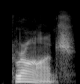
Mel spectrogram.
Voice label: "graunch", American

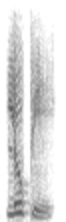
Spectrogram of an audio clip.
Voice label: "loopy", Indian

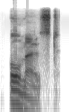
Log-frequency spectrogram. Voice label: "almost", British

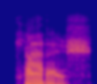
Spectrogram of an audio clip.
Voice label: "cattish", American

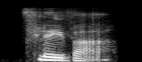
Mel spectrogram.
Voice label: "flavour", Indian

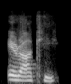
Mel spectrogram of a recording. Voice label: "Iraqi", Indian

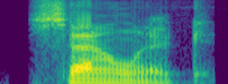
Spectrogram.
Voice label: "Salic", American

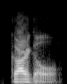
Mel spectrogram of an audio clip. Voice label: "gargle", American

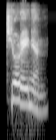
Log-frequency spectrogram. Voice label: "Turanian", Indian

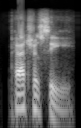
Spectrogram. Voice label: "pachisi", American

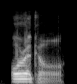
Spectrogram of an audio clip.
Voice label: "auricle", British

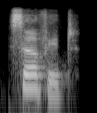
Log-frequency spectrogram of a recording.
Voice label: "surfeit", Indian

